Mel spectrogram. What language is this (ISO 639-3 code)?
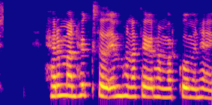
isl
